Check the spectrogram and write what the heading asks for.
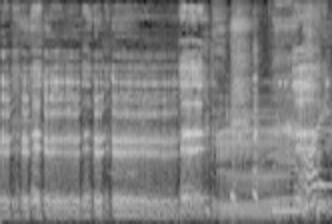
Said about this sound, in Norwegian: dette her er jo um, koala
